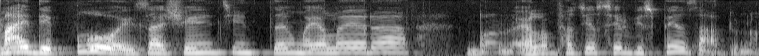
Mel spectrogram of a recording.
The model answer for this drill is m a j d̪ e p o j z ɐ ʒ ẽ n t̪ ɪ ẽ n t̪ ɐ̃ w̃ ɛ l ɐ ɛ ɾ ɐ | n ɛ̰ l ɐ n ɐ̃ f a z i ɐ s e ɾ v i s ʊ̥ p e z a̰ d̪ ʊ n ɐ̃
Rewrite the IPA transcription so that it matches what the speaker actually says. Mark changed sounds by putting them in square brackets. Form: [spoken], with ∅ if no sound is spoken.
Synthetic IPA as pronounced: m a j d̪ e p o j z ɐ ʒ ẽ n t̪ ɪ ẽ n t̪ ɐ̃ w̃ ɛ l ɐ ɛ ɾ ɐ | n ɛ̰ l ɐ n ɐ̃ f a z i ɐ s e ɾ v i s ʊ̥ p e z a̰ d̪ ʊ n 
